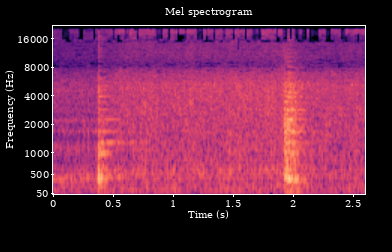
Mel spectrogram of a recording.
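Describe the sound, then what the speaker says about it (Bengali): Duck meat frying in a pan is stirred twice, two distinct scraping strokes over a continuous soft sizzle, close and fairly loud, with no one speaking. "তো মাংসগুলো ছেড়ে দেব, ভালোভাবে নেড়ে নিই"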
